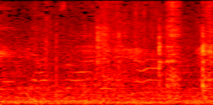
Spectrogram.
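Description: Knife blade scraping chopped pieces off a wooden cutting board into an aluminium pressure cooker, with a couple of short rasping scrapes.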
